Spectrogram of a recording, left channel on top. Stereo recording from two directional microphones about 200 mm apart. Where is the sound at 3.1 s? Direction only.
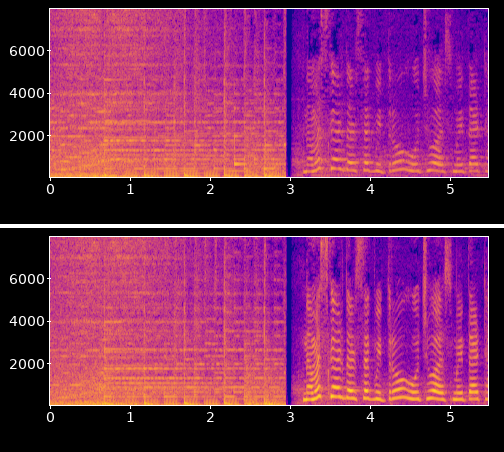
45° right (ahead or behind).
